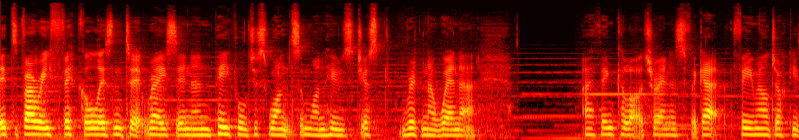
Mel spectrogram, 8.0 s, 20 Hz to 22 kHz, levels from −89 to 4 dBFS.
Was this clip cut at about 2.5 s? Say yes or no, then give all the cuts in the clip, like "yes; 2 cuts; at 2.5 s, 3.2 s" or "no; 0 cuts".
no; 1 cut; at 5.2 s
